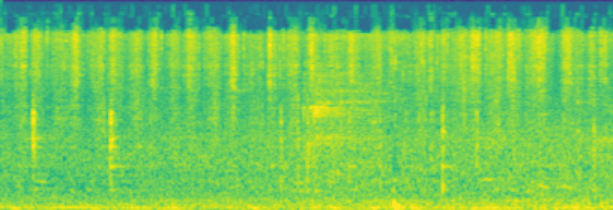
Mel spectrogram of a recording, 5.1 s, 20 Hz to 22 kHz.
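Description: An oil filter is screwed on by hand under a 2008 Nissan Maxima during an oil change, giving continuous close rubbing and gritty scraping over a low background hum.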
